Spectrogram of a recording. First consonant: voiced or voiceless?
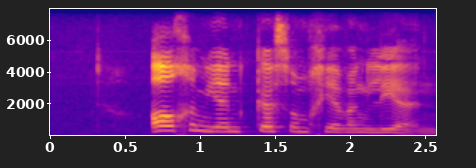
voiced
